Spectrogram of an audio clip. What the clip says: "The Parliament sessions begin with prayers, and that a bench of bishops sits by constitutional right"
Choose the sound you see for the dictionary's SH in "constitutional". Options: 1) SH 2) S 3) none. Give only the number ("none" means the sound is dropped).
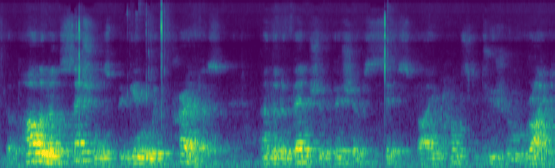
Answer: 1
